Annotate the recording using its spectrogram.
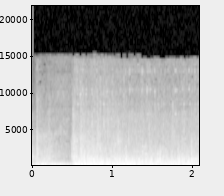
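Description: A small robot rumbles along on clanking treads.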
